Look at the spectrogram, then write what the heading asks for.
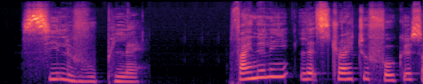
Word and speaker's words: s'il vous plaît: Then, for the letters AI, as appear in s'il vous plaît, try pronouncing E, s'il vous plaît.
